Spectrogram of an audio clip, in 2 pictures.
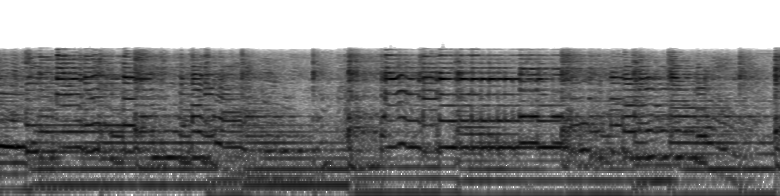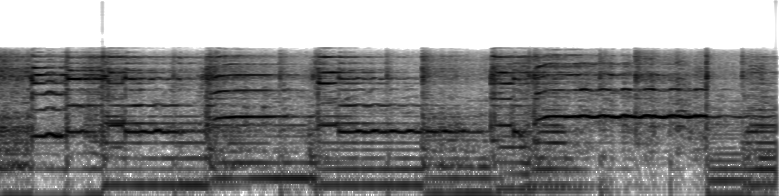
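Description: Instrumental break in a blues song: a guitar solo of held, bent notes with vibrato over a stepping bass line, ending on one long wavering note near the end.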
